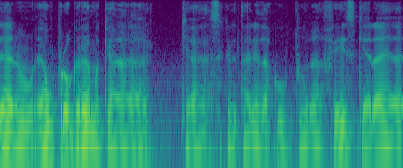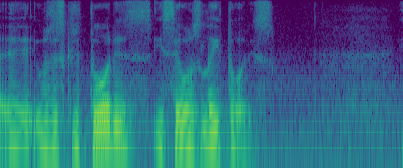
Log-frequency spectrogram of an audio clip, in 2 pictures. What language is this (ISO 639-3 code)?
por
